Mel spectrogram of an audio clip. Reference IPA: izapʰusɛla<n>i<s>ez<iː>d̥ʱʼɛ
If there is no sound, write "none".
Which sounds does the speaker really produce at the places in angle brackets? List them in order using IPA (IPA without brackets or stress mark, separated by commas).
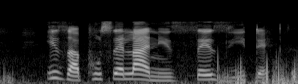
n, s, iː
